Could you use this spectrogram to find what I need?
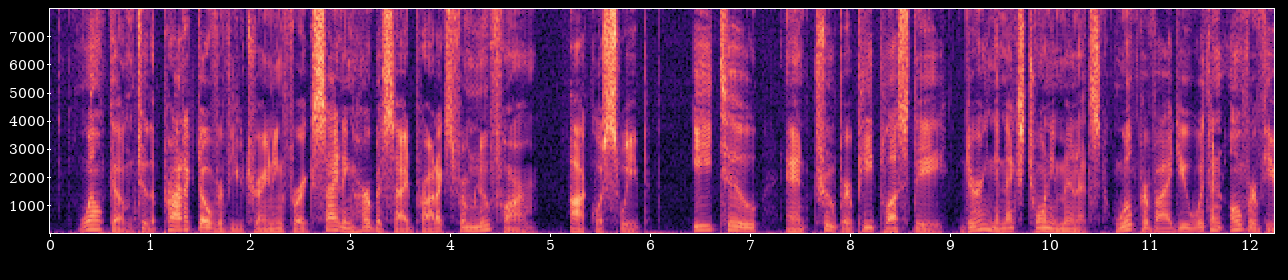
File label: Revised narration sample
